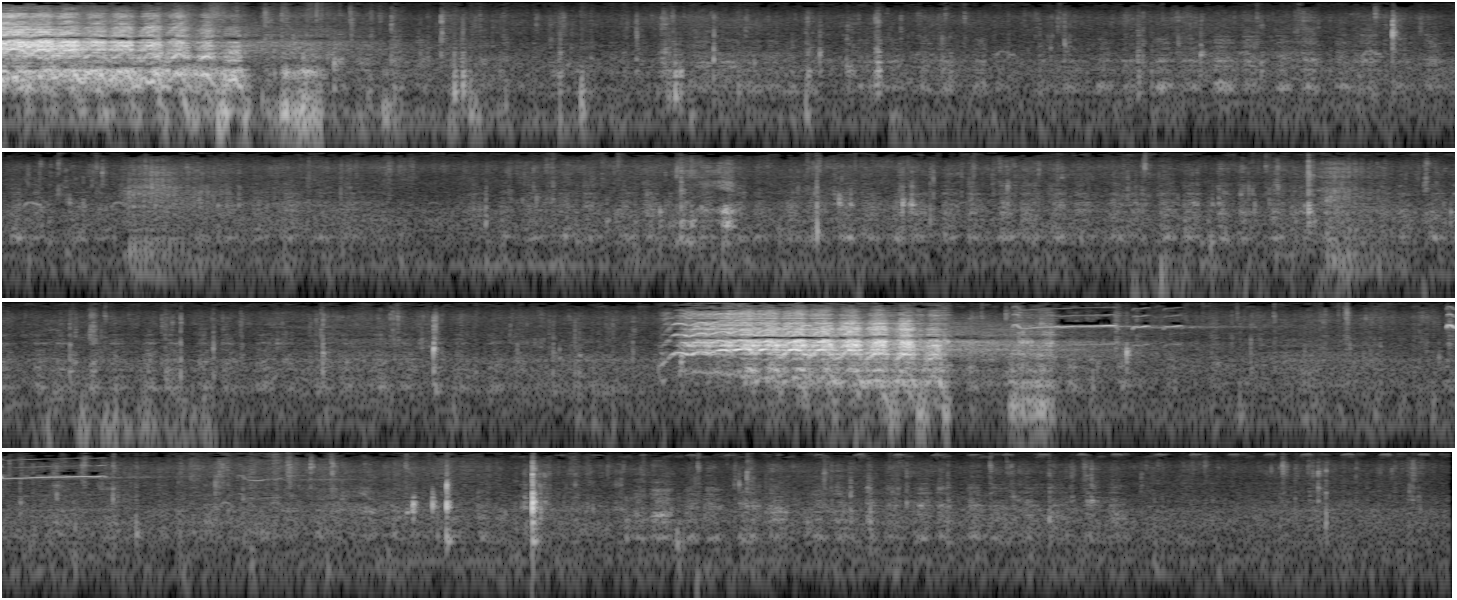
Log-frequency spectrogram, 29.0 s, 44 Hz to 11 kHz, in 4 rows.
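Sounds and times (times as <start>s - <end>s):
horse whinnying: 0.0s - 1.8s, 17.8s - 20.5s
short high whistles: 19.6s - 20.6s, 21.8s - 22.4s.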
